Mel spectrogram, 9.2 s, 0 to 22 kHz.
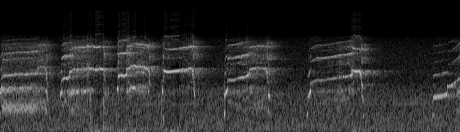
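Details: Young white-tailed eagle in a nest, Lower Kama National Park, Tatarstan, on 21 July 2023, protecting the nest against its mother by jumping and flapping; loud rasping harmonic screams, some rising, in a series of bursts with clicks between.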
